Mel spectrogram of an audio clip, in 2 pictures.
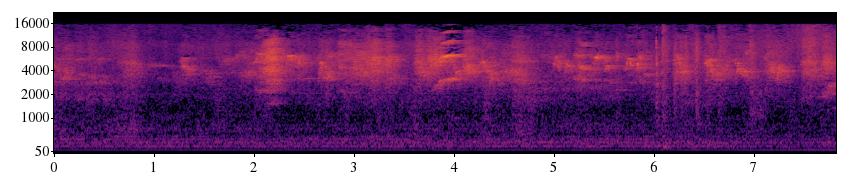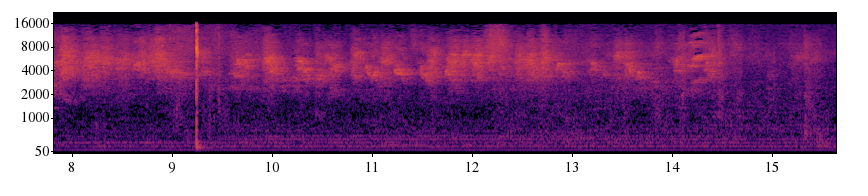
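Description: Many short, high chirps from small birds, going on continuously over a steady electrical hum, with a single sharp click about nine seconds in.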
